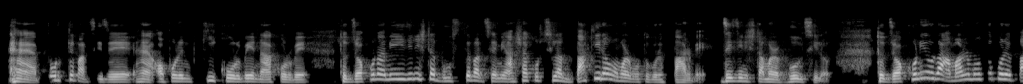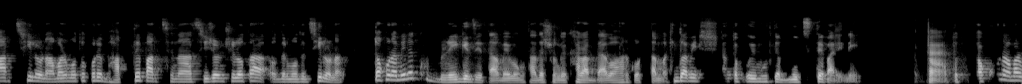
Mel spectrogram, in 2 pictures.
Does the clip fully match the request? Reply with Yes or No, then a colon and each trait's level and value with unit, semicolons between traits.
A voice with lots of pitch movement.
Yes: wide, 6.7 semitones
